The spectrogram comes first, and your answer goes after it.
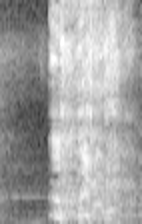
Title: Girl coughing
